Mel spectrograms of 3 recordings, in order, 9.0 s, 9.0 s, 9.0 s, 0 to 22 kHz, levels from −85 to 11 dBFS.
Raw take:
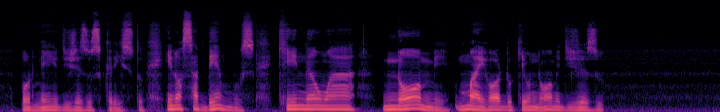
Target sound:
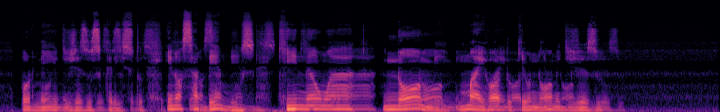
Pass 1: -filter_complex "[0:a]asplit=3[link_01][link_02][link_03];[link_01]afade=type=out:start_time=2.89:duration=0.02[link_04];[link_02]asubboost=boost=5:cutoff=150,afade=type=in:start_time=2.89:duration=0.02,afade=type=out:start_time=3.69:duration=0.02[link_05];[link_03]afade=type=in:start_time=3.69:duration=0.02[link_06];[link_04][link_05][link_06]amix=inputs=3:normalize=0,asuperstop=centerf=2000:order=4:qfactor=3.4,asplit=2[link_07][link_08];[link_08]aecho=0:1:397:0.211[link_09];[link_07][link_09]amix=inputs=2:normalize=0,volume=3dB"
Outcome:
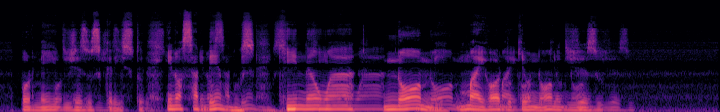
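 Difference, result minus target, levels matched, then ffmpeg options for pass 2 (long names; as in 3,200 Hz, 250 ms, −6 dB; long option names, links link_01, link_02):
echo 128 ms late
-filter_complex "[0:a]asplit=3[link_01][link_02][link_03];[link_01]afade=type=out:start_time=2.89:duration=0.02[link_04];[link_02]asubboost=boost=5:cutoff=150,afade=type=in:start_time=2.89:duration=0.02,afade=type=out:start_time=3.69:duration=0.02[link_05];[link_03]afade=type=in:start_time=3.69:duration=0.02[link_06];[link_04][link_05][link_06]amix=inputs=3:normalize=0,asuperstop=centerf=2000:order=4:qfactor=3.4,asplit=2[link_07][link_08];[link_08]aecho=0:1:269:0.211[link_09];[link_07][link_09]amix=inputs=2:normalize=0,volume=3dB"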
